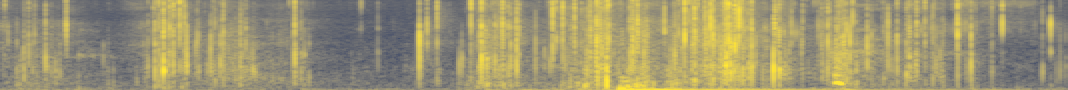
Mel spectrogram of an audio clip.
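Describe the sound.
A plastic bag of chili crinkles and tears as someone struggles to open it, giving irregular bursts of crackling and ripping that grow louder and busier in the second half.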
